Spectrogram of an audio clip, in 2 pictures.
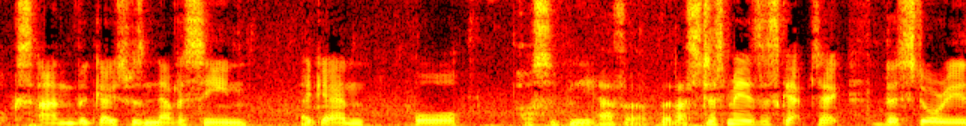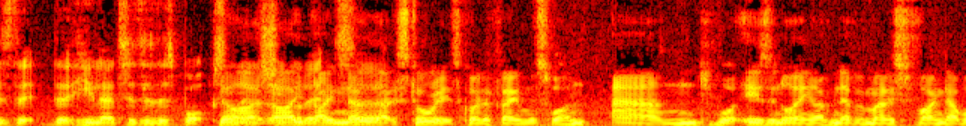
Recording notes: Back garden on the hottest day of the year. Which does mean we have a few added sound effects like dogs barking, ship's fog.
